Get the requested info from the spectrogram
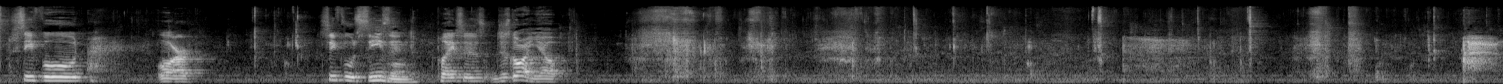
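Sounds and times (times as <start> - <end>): crunchy chewing of fried food: 6.2 - 14.9.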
